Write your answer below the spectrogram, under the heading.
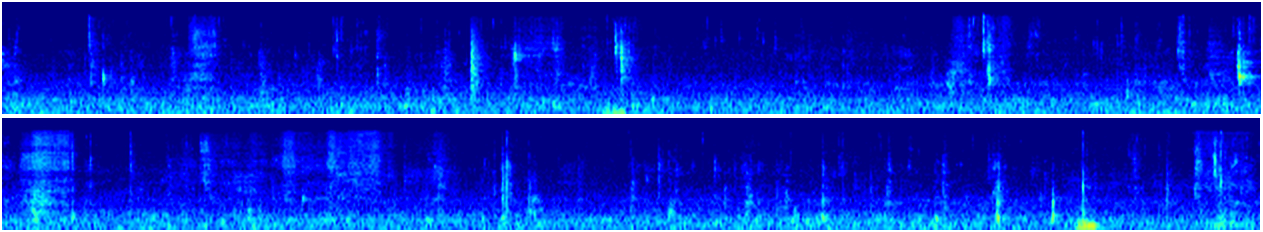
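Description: Close-up mouth sounds of eating by hand: wet chewing, lip smacks and small clicks, scattered and irregular, with a louder smack about nine seconds in, over a faint steady hum.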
